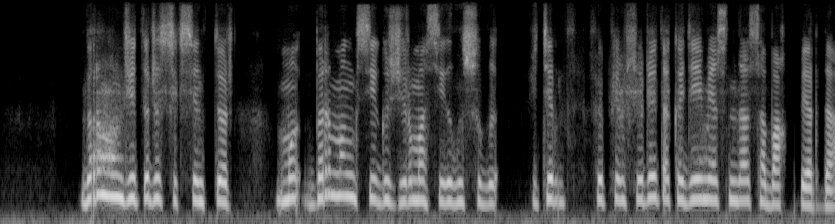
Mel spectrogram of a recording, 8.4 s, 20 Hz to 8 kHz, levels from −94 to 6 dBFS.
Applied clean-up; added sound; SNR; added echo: neural diffusion model UNIVERSE++.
